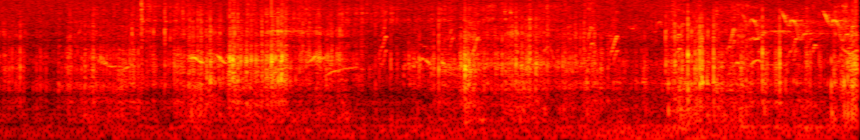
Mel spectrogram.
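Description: Small child's bicycle being pedalled, its mechanism creaking and clicking in irregular squeaks.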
